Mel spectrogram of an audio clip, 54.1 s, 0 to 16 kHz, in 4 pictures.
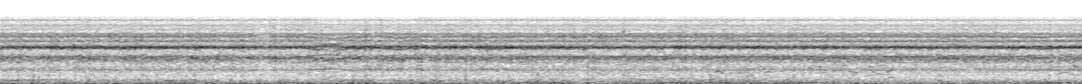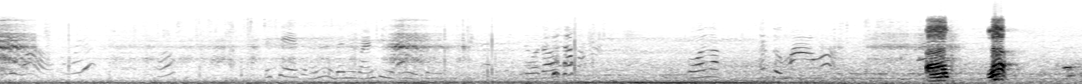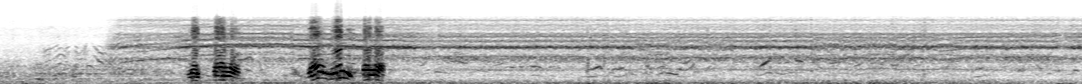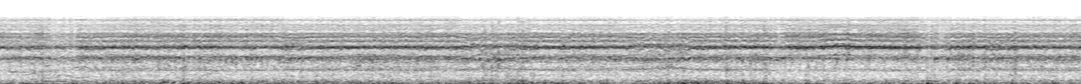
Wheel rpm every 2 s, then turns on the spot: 160, 160, 160, 160, 160, 160, 140, 20, 20, 10, 0, 0, 0, 0, 100, 160, 160, 160, 160, 160, 160, 160, 160, 160, 160, 160, 160.
14-18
